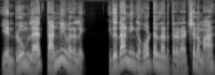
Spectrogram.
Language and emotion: Tamil, angry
